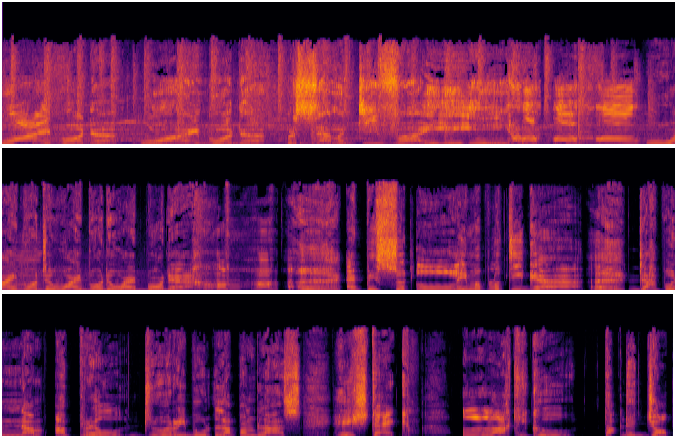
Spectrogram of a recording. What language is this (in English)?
Malay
